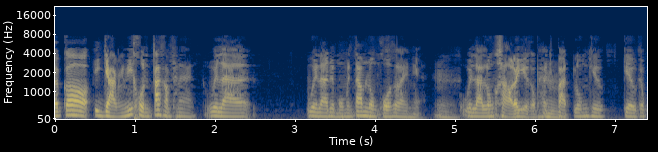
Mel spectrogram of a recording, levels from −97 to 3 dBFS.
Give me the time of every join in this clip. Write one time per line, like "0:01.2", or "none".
0:01.5
0:05.1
